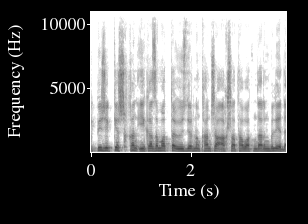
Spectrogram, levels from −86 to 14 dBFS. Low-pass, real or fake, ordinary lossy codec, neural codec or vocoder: none; real; none; none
